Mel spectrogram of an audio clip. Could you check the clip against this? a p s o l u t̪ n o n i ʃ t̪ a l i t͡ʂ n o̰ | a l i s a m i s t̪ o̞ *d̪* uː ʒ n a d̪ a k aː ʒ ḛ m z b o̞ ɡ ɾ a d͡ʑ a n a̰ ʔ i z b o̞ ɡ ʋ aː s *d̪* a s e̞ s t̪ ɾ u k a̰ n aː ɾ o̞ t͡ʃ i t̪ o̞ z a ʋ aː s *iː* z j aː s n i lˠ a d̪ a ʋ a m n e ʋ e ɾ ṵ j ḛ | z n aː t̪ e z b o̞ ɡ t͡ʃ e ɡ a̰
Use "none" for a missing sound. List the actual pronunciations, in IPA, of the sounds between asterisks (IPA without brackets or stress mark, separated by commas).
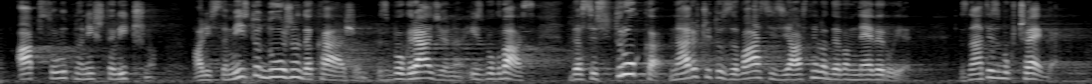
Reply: d̪, d̪, i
